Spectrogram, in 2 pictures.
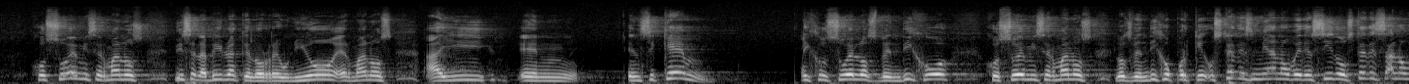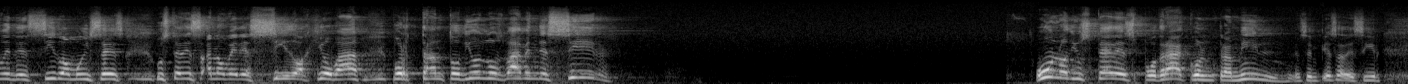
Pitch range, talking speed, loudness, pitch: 195-250 Hz, 115 wpm, -21 LUFS, 230 Hz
